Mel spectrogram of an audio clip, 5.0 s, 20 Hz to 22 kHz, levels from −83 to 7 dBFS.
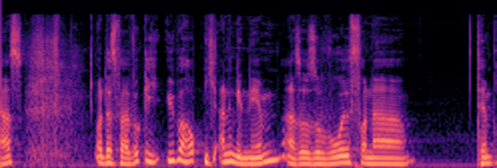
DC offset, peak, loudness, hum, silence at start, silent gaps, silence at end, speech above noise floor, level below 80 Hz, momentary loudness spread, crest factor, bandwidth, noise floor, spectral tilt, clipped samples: under 0.1%; 0 dBFS; -15 LUFS; none; 0 s; none; 0 s; 32 dB; -52 dBFS; 14 LU; 14 dB; 15.5 kHz; -46 dBFS; -6.5 dB/octave; under 0.1%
